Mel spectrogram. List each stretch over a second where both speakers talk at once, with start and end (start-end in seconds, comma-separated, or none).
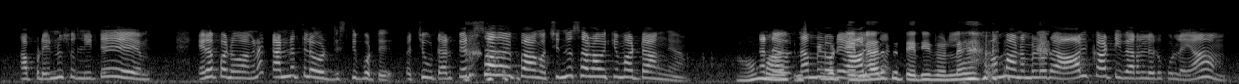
7.7-8.9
